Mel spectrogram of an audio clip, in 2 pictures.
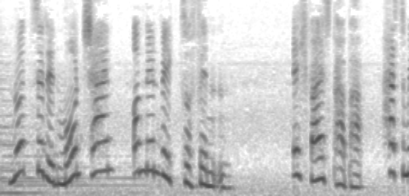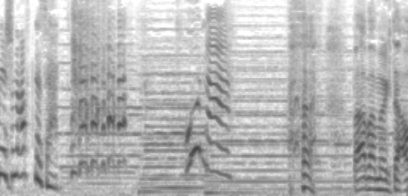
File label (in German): Zeichentrick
